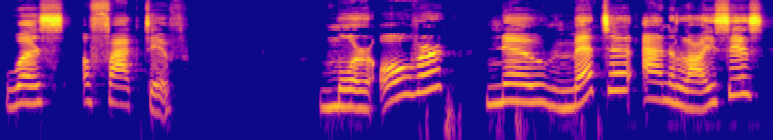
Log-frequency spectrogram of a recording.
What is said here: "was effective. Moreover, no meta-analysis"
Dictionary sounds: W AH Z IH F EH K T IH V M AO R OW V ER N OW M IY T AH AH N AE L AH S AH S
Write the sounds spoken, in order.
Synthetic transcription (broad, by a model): W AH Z IH F EH K T IH V M AO R OW V ER N OW M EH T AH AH N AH L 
